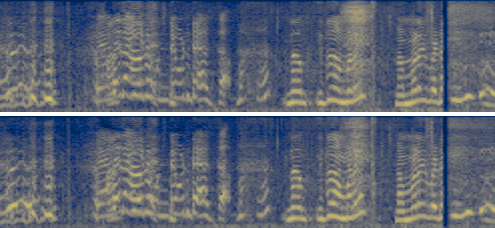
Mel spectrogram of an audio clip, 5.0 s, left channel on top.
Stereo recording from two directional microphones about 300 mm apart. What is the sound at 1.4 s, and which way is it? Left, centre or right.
A woman's voice, centre.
